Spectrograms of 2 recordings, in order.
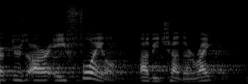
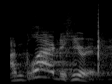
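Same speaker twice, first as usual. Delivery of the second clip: "glad" punched higher and louder; stress on glad; 4 semitones higher, 5 dB louder than usual. Shown as a demonstration. Director shows actor the operative word, stressing "glad". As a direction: hit the word "glad" hard. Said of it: "the operative word here is, uh, is glad".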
